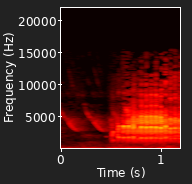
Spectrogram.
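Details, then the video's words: Crescent-chested babbler call as a lure: two clear descending whistles, then a fast, loud, regular pulsed trill. "PANCINGAN BUNYI TEPUS PIPI PERAK"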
